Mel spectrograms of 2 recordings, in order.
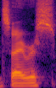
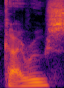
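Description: First: The name begins with an s sound. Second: The name begins with a k sound. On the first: This is the usual English pronunciation of the name. The speaker calls it wrong. "not fucking Cyrus. We just pronounce it Cyrus" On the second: This is the original pronunciation of the name. The speaker calls it right. "but pronounced Kairos"

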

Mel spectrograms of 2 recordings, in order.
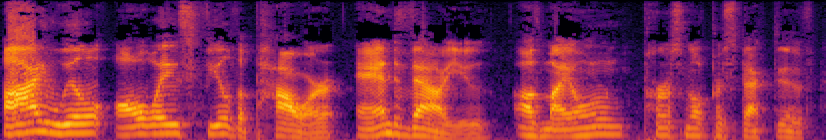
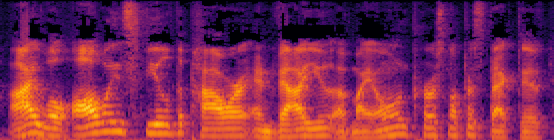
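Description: First: It is read at a slow pace. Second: It is read at a fast pace.

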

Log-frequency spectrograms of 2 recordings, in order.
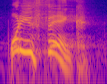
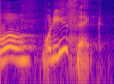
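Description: First: It sounds sarcastic and pushing away. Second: It sounds warm and genuinely interested.

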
